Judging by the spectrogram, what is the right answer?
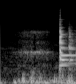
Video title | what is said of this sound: Making biochar with brick cookstove - high temperature / low oxygen burn | it almost sounds like glass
